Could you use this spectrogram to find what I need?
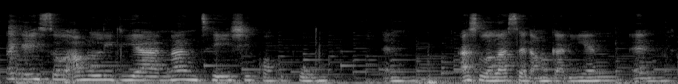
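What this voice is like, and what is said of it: Ghanaian accent. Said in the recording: “can you already hear the Ghanaian accent?”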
